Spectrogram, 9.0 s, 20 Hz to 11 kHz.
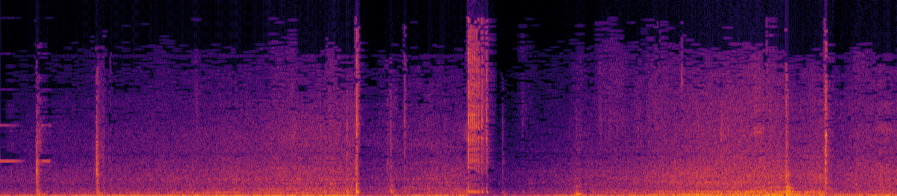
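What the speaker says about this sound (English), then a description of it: "the driver's side window is automatic" The automatic driver's-side power window of a 2012 Fiat 500C Lounge gives a brief motor whir with mechanical clicks over a steady background hum inside the car.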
